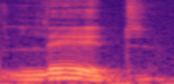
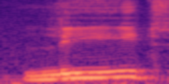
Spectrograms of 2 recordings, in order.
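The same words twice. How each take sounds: First: The word is said with a short 'e' vowel. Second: The word is said with a long 'ee' vowel. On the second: "you walk your dog on a lead"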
